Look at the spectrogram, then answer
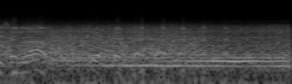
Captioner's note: laughing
